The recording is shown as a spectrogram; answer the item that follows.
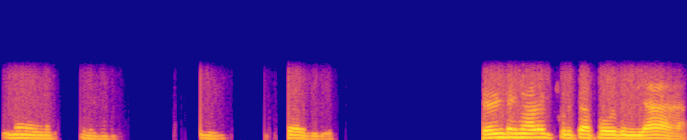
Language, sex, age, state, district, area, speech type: Tamil, female, 60+, Tamil Nadu, Virudhunagar, rural, conversation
